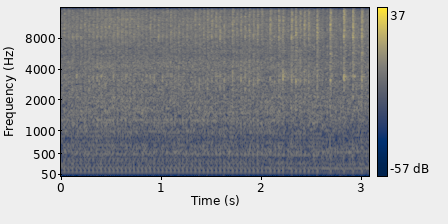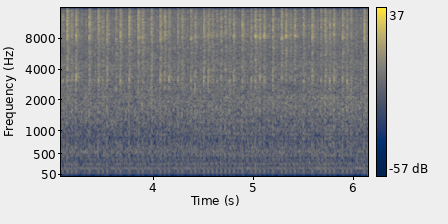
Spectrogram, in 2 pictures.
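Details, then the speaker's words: Yard Machines lawnmower with Power Mower engine: loud, slightly uneven note that stays low and won't clear to full speed; running rich from an air filter impregnated with oil and fuel, possibly after tipping, though not visibly dirty. "besides you just saw it's the air filter even though it's not super dirty with dirt and debris it is still not letting the air flow go through the reason for that is because it's impregnated with oil and fuel"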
